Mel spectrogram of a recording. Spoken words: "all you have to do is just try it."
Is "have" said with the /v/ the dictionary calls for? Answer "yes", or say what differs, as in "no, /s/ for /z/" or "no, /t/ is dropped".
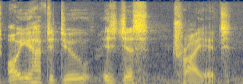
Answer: no, /f/ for /v/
